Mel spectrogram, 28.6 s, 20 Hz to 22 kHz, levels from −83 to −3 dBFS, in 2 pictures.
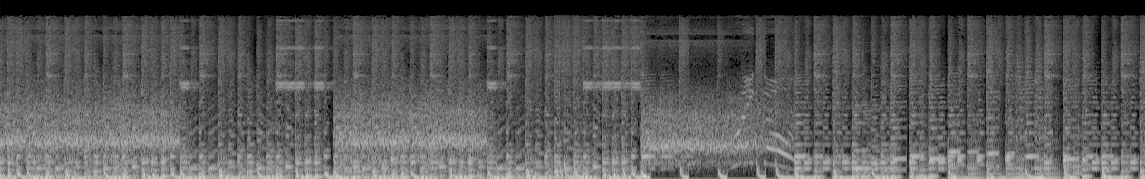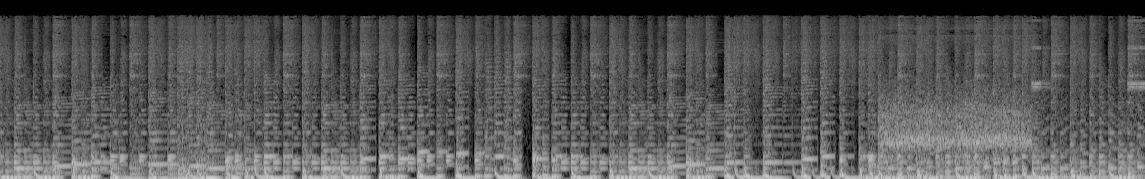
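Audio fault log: No technical faults turn up anywhere in this recording; the signal stays continuous and stable throughout.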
